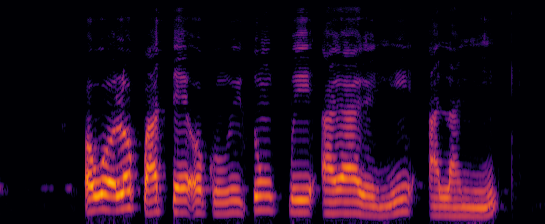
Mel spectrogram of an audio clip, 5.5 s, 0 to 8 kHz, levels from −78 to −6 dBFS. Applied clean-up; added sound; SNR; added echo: none; none; none; none.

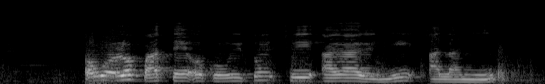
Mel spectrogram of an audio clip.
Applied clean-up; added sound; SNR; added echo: neural separator model SepFormer DNS4.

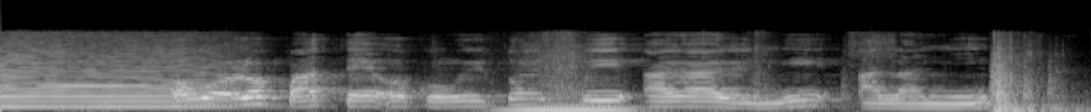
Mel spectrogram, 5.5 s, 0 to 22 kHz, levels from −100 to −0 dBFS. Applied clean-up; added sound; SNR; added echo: none; Slam; 3 dB; reverberation time 0.8 s.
